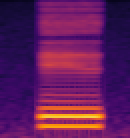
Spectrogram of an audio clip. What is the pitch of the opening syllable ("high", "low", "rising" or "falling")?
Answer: high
